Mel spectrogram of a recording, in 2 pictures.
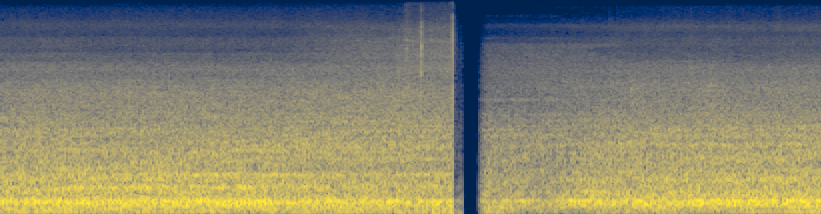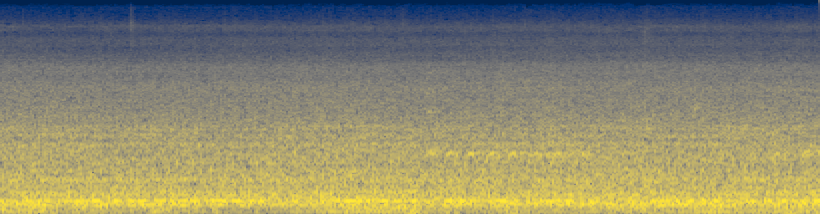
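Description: Train at a railway station, a steady rumble with a low drone, cut off to silence for an instant about three and a half seconds in before it carries on unchanged.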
